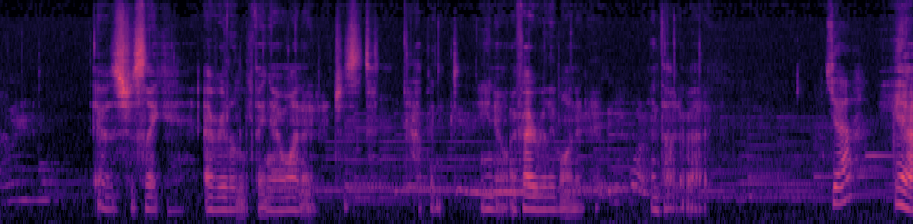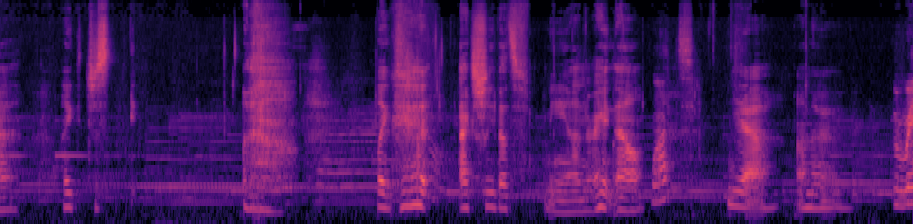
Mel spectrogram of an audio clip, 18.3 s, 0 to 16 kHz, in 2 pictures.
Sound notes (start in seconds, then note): 11.6 laughing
